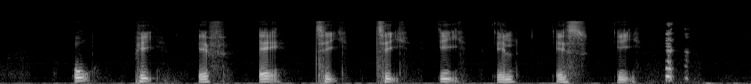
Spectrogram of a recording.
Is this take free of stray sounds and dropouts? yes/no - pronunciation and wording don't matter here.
no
